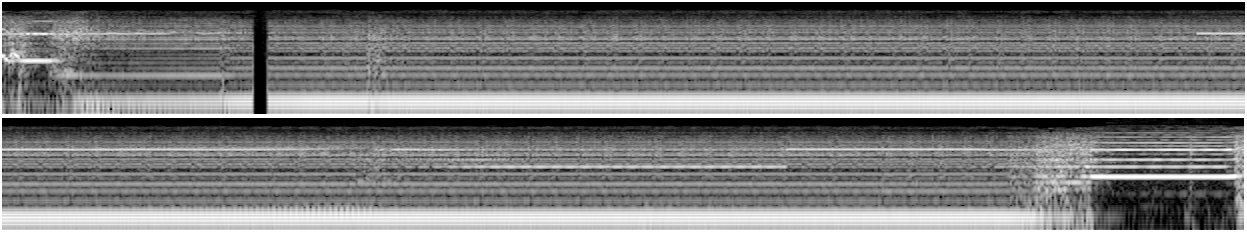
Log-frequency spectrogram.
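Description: A steady, loud buzzing drone on one low held pitch with many overtones, used as an interlude at a track change on a powerviolence album. It cuts out for an instant about a second in, and a thin higher tone joins it for a few seconds in the middle.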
